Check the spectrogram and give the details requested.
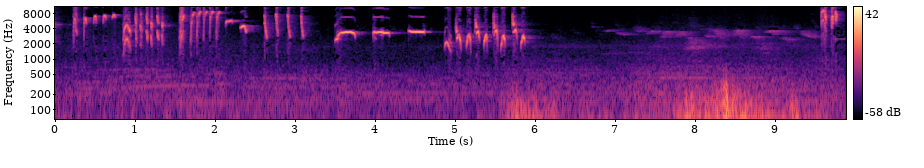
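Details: Tutor recording of a lively orange-headed thrush song for training young birds: rapid trills and chattering notes, then three long level whistles, more quick trills, and a quieter stretch with low background rumble.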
